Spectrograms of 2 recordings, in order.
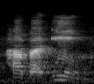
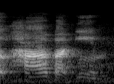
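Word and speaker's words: הבאים: In this accent of this word is on the last syllable, so Haba'im.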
